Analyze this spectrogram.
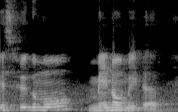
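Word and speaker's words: sphygmomanometer: ये होगा स्फिग्मोमेनोमीटर। स्फिग्मो ये पार्ट हो गया, स्फिग्मो पहला पार्ट, स्फिग्मो दूसरा मेनो, स्फिग्मोमेनोमीटर।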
